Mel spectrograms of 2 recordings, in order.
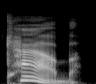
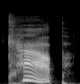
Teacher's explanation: Notice the final p and b. Your voice vibrates on b, but not on p.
